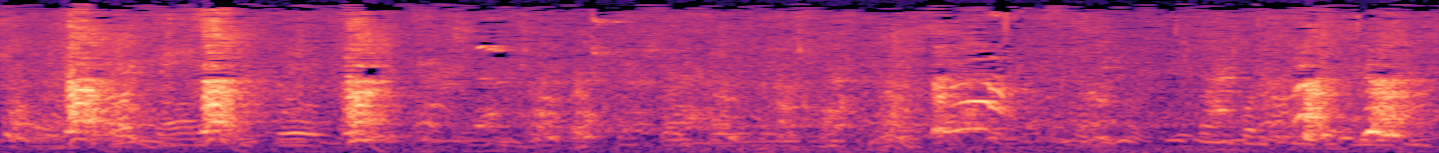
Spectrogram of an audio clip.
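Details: Harry Potter, a Newfoundland dog taking a water test at choppy Lake Bala in Wales, gives three quick barks, pauses, then barks again in an uneven series over steady wind and water noise.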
